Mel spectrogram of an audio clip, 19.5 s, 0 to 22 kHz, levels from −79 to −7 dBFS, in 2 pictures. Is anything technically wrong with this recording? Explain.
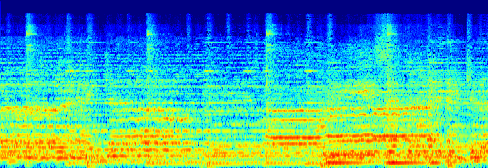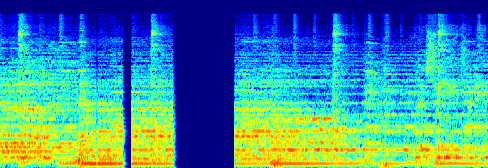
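Yes. From 11.67 to 12.39 s there are repeated stalls (stutter). Four gaps, the longest 181 ms, are filled by continuing the last sound. The audio drags.

From 13.20 to 14.45 s there is a call audio freeze. Packets were likely held up. A fading tail is followed by about 1.1 s of silence, then the audio resumes.

From 16.70 to 18.38 s there is a jitter buffer speed-up. Short pitch-period pieces, roughly 0.3 s in total, are cut. The audio runs at 118% with unchanged pitch.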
